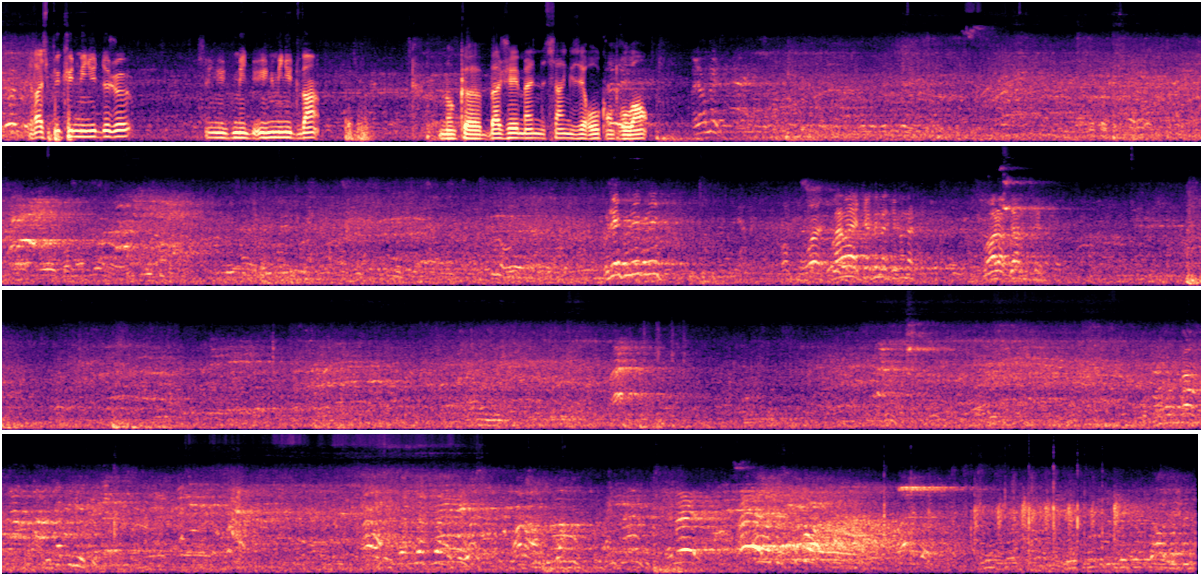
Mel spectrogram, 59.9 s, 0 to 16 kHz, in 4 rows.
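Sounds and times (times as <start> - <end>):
voices calling out in echoing hall: 0.0 - 59.9.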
